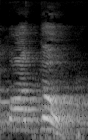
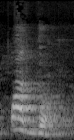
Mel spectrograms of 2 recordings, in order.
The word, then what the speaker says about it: পদ্ম: প দয় ম ফালা পদ্ম আমরা উচ্চারণ করি কি পদ্ম এই ম ফলার উচ্চারণ আসে না ম ফালা যে মফলার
